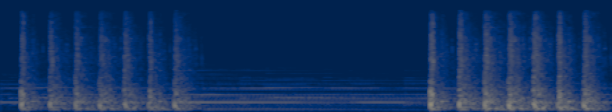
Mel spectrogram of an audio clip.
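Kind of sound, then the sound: impact, knocking on a door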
